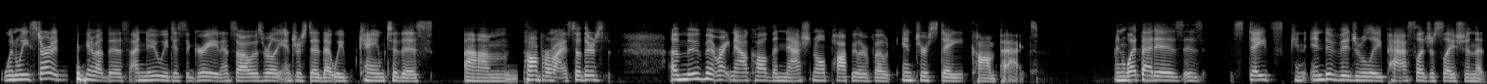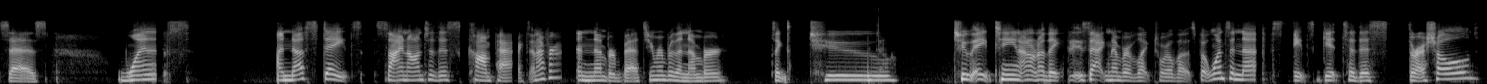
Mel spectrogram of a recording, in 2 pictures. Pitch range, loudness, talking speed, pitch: 170-210 Hz, -22 LUFS, 180 wpm, 185 Hz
